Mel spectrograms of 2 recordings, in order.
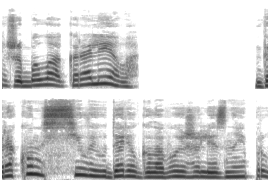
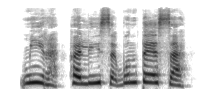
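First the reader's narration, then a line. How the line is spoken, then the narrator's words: Shouted. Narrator (Russian): крикнула Нола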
